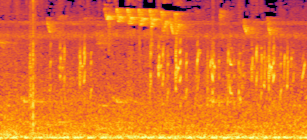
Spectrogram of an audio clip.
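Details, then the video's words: Bulbul (merbah lekir) lure call: quick, bright chirps and short whistled slurs repeating in bursts, over a steady low hum and background noise. "suara pikat merbah lekir"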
